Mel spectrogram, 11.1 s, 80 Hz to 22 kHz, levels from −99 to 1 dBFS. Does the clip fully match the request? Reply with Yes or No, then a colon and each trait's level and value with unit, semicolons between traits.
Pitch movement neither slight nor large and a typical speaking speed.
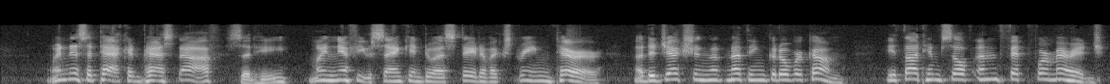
Yes: average, 4.4 semitones; average, 155 wpm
